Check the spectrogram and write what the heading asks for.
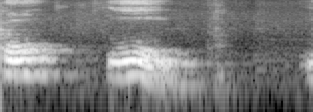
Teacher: ও বললে মুখটা আরেকটু কম খুলতেছে ঠোটটা একটু কম খুলতেছে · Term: অর্ধ সংবৃত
